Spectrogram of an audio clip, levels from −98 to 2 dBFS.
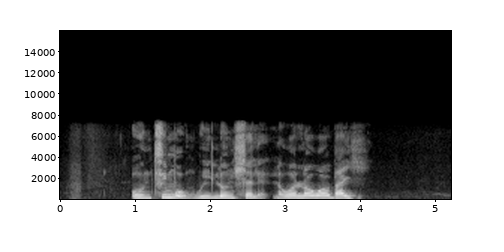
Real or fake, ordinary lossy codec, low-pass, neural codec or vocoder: real; none; 7.2 kHz; none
